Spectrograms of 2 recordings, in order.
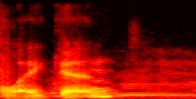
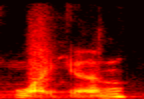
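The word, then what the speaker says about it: lichen: I don't know how of all the things I mispronounced there it's Lykan pH speaking of which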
